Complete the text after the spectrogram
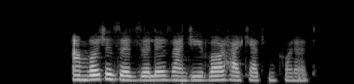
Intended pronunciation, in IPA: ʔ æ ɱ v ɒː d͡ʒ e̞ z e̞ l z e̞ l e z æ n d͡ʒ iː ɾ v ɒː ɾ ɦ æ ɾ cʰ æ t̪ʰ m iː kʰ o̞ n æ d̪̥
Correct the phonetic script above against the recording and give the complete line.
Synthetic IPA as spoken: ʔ æ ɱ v ɒː d͡ʒ e̞ z e̞ l z e̞ l e z æ n d͡ʒ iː ɾ v ɒː ɾ ɦ æ ɾ cʰ æ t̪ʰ m iː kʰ o̞ n æ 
